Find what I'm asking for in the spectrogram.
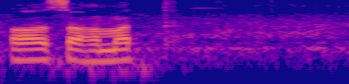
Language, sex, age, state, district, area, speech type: Hindi, male, 18-30, Uttar Pradesh, Azamgarh, rural, read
